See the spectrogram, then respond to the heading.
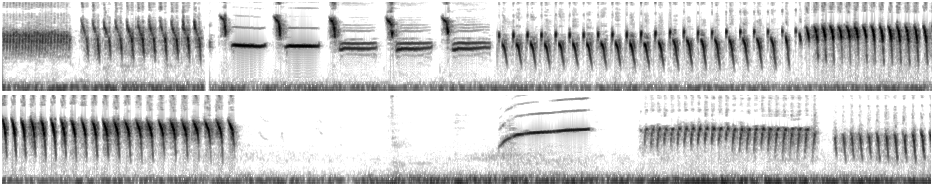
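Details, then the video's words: Canary training song, dense and varied: rapid rattling trills, clipped high chirps and a long buzzy roll, a brief pause, then rising slurred whistles and further trills. "Your canary will NEVER STOP SINGING With this training song"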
